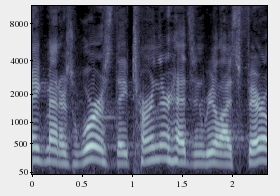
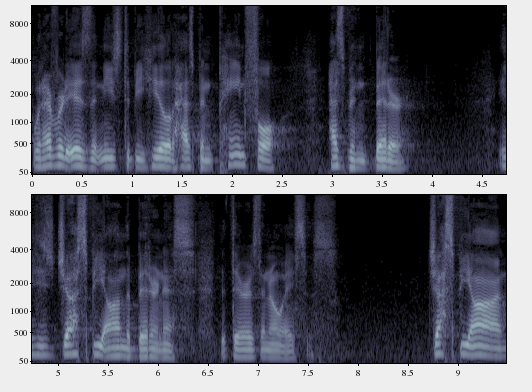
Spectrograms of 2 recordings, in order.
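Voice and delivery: soft, lower consoling voice; gentle encouragement; 4 semitones lower, 7 dB quieter than usual. Real, not acted. Pastor consoling the congregation, soft and low. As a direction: comfort the hurting listener.

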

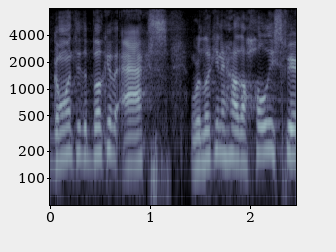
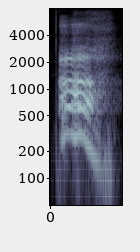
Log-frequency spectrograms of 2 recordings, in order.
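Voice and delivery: high, loud "Ah!" of regret; loud, exasperated outburst; frustrated groan of regret; 11 semitones higher, 13 dB louder than usual. Acted. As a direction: burst out with a regretful cry. Moments of regret acted out.

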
